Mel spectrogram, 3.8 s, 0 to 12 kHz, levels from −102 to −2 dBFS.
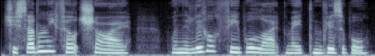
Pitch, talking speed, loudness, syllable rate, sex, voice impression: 230 Hz, 190 wpm, -18 LUFS, 5.5 syllables/s, female, slightly feminine, young, slightly soft, slightly cute, friendly, slightly kind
